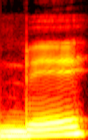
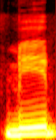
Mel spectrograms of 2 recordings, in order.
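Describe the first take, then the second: First: The vowel is an ay sound. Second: The vowel is a pure long ee. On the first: The speaker calls it wrong. "بے نہیں پڑھنا، یہ مجہول پڑھا جائے گا" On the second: The speaker calls it right. "بی پڑھنا ہے"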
